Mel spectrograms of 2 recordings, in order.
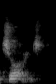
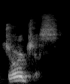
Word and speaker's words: Georges: George niang is silent and is just pronounced like George uh interesting I did not know that because I've heard them talk about him on the broadcast and I thought they said Georges uh okay George nieh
